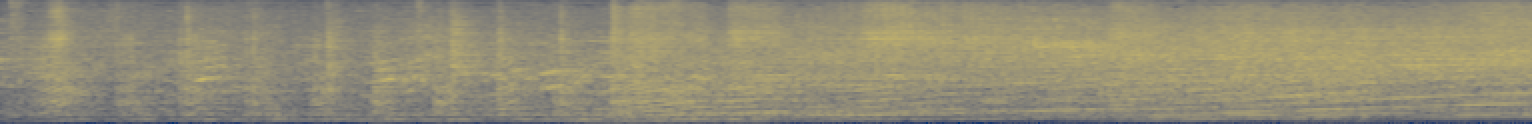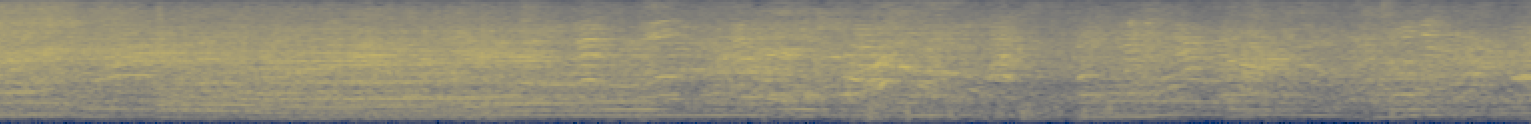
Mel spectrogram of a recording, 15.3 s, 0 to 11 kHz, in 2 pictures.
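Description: Two V8-class race cars, a VW Passat and a Civic hatchback, launching together from a standing start and racing at full throttle. Engine pitch climbs sharply through the gears in the first few seconds, then the engines run loud, rising and falling.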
